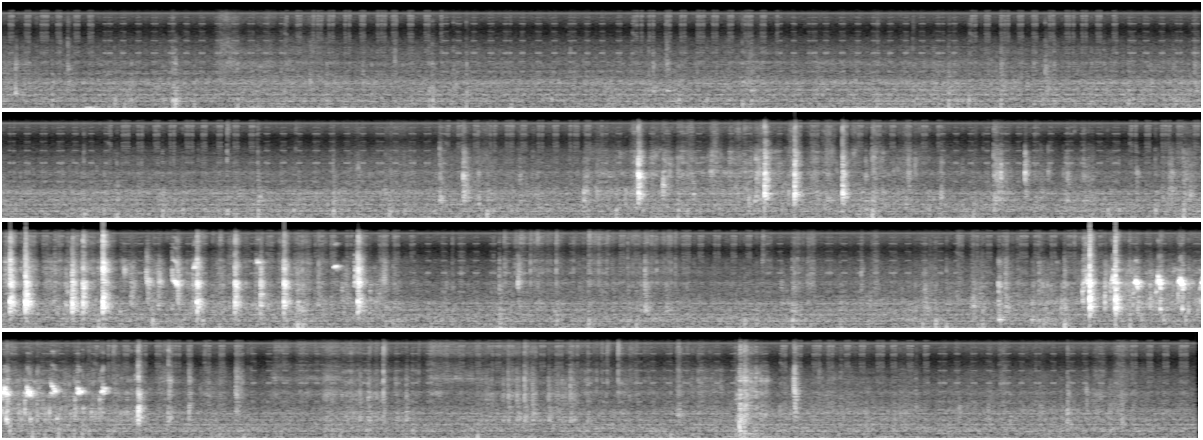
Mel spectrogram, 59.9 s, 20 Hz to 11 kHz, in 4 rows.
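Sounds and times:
background hum: 0.0s - 59.9s
faint regular ticking: 0.0s - 59.9s.

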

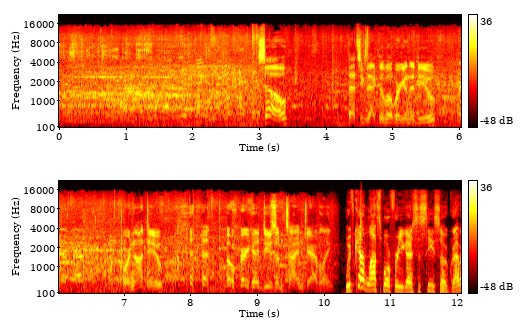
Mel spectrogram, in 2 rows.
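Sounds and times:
crowd talking: 0.0s - 10.3s.

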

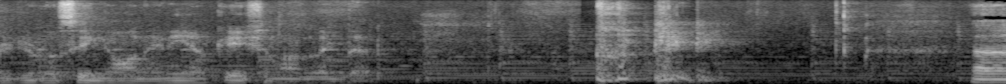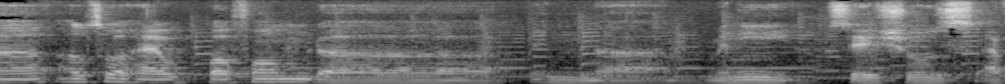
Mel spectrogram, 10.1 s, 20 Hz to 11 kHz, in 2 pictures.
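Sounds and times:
soft background music: 0.0s - 10.0s
man clearing throat: 3.0s - 3.7s.

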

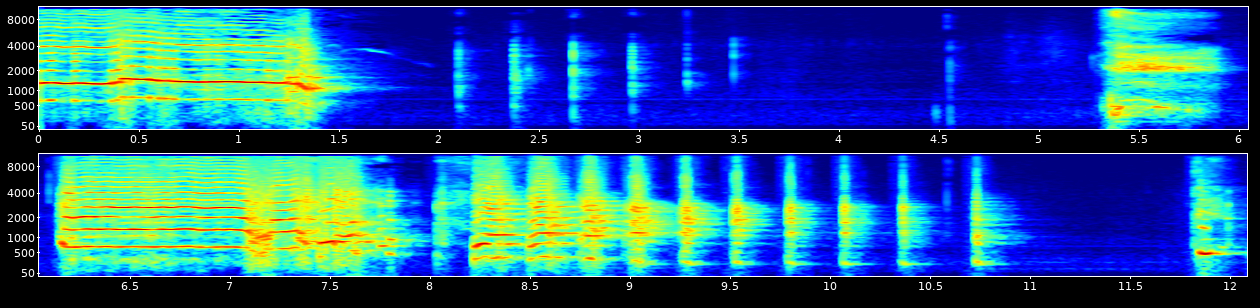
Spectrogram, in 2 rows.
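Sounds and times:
man laughing hard: 5.4s - 11.0s.

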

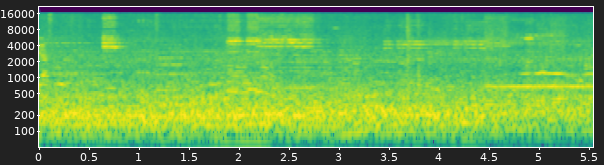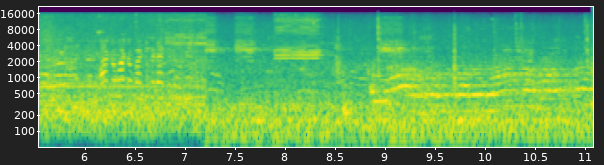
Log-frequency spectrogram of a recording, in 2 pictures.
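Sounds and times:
background voices and chatter: 0.0s - 7.6s
traffic noise: 0.0s - 11.0s.

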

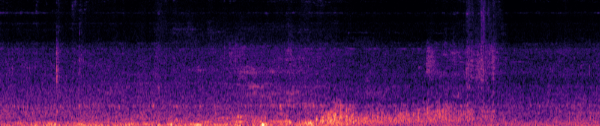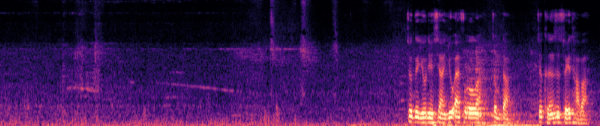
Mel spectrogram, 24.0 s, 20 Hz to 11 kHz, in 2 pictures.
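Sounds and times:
low street rumble: 0.0s - 24.0s.

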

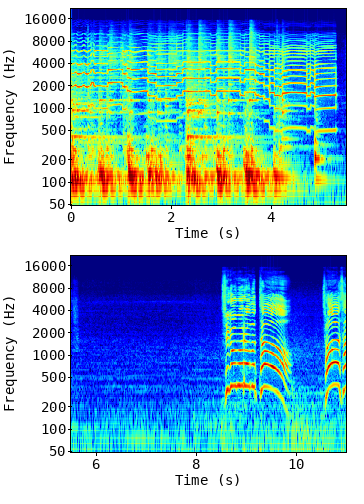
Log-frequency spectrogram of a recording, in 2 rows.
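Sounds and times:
reedy wind instrument note: 0.0s - 5.4s.

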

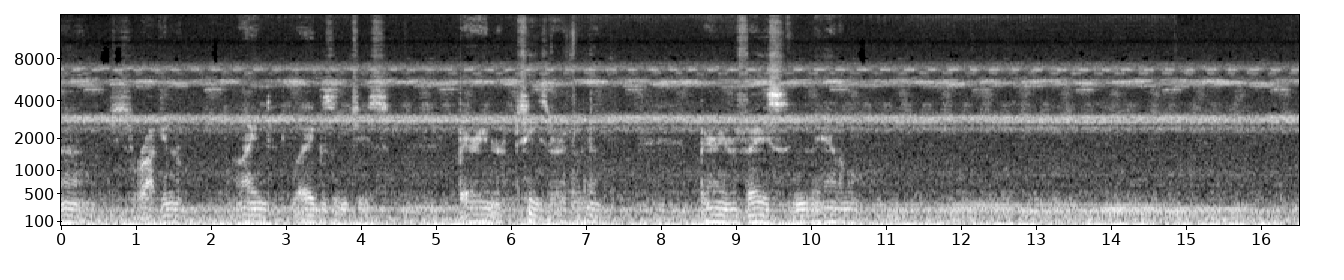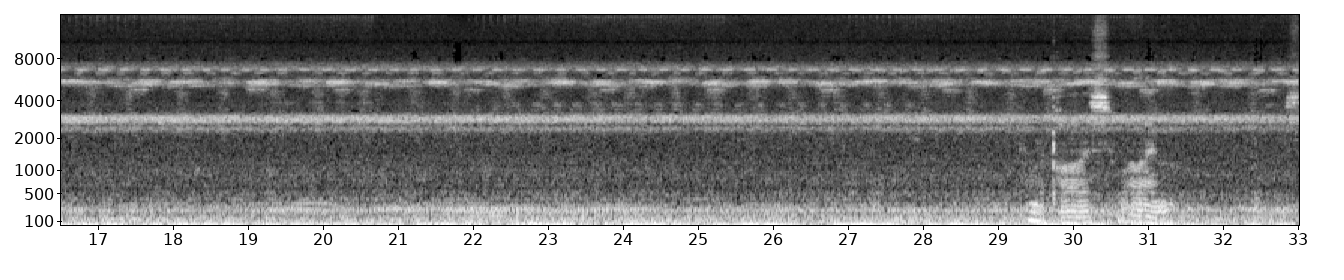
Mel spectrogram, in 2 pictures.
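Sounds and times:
crickets chirping: 0.0s - 33.0s.

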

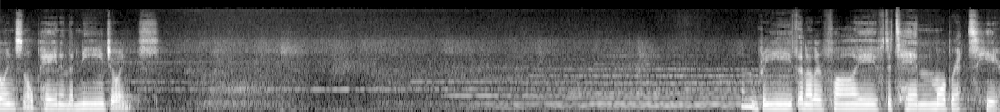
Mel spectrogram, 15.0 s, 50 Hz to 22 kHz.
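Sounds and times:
ambient music of held tones: 0.0s - 15.0s.

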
